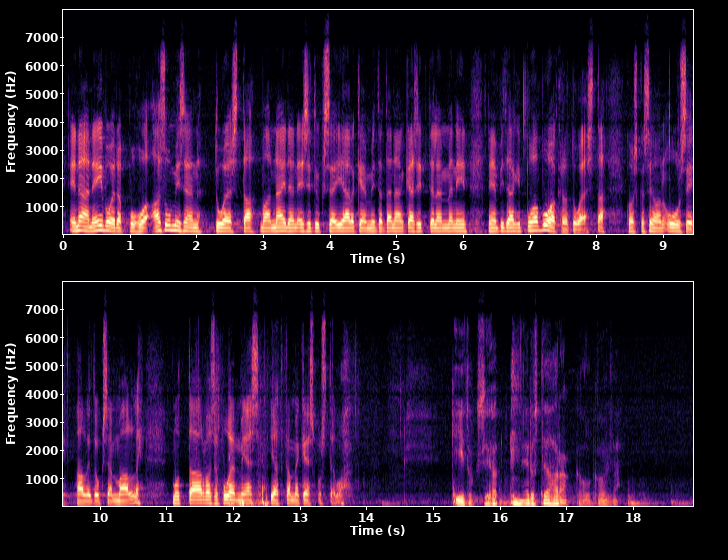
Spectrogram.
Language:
Finnish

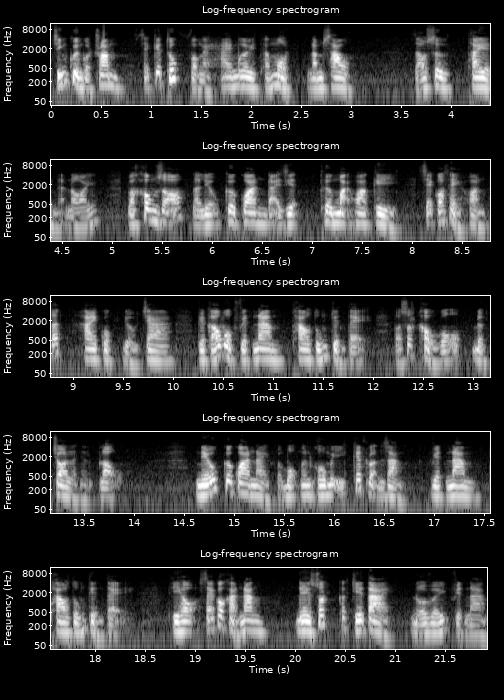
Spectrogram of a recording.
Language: Vietnamese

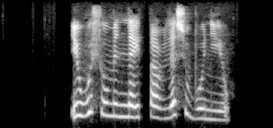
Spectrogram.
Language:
Kabyle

